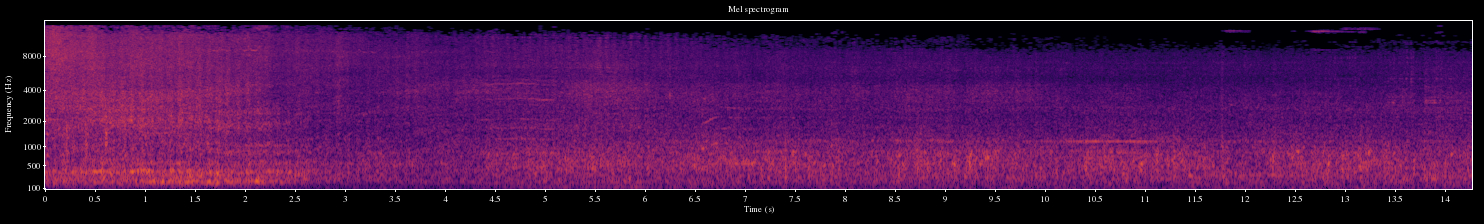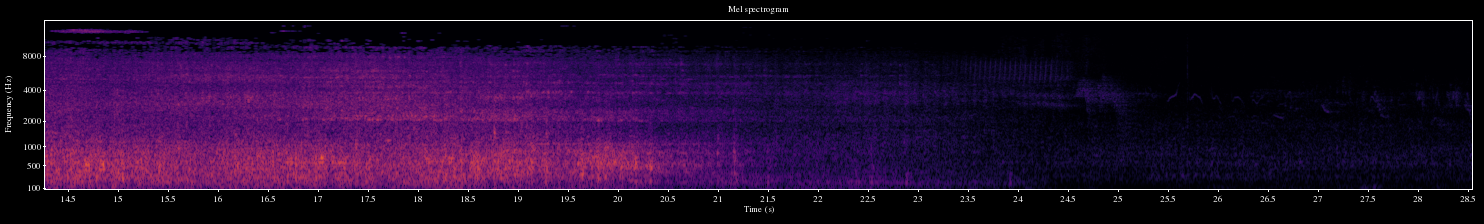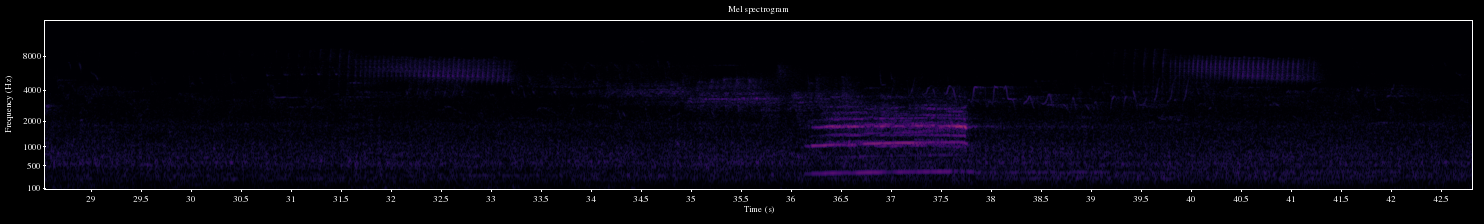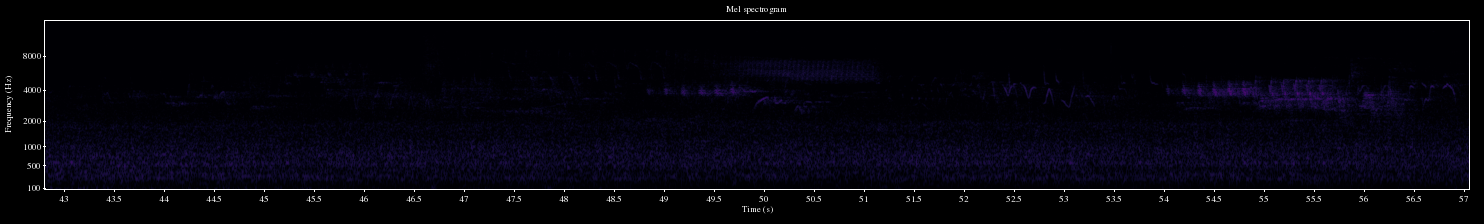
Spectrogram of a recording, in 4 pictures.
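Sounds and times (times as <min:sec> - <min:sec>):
train coaches rolling past: 0:00.0 - 0:26.2.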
